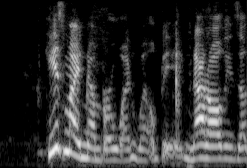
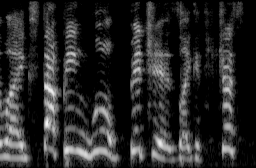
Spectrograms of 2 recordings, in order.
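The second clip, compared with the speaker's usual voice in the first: higher, louder mock furious venting; inner rant; 7 semitones higher, 4 dB louder than usual. Store manager venting inside at customers, mock angry. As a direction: spit out the thoughts she hid. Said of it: "And inside, I'm like".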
